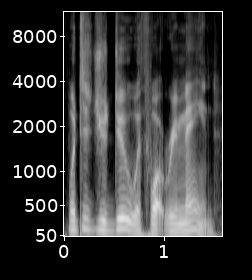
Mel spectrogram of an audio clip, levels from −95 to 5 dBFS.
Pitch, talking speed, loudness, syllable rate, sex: 120 Hz, 265 wpm, -17 LUFS, 6.0 syllables/s, male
